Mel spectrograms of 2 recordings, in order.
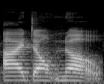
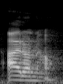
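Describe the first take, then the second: First: Every sound is fully and clearly pronounced. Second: The T is dropped and sounds are reduced. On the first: "instead of" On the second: "The T sound is dropped with the word don't"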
